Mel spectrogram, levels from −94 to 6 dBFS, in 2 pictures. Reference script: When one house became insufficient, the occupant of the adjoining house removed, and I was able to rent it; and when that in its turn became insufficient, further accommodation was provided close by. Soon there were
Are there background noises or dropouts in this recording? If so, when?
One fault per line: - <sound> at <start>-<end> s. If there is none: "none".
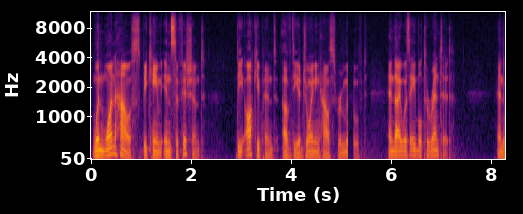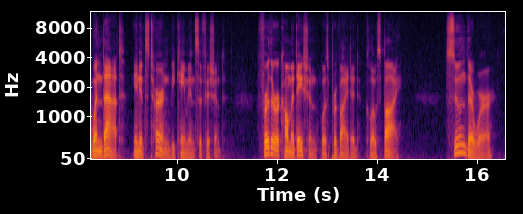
- dropout at 5.1-5.3 s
